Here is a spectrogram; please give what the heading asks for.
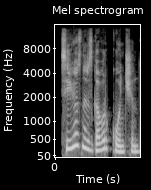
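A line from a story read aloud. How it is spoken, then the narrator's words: Plain. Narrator (Russian): сказал отец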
